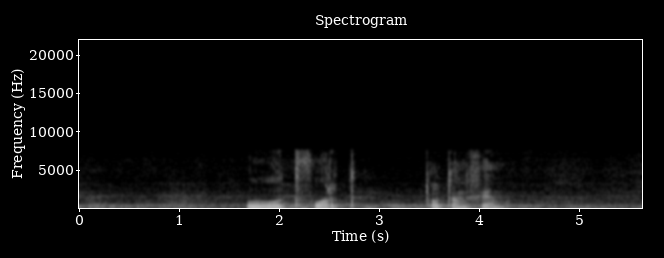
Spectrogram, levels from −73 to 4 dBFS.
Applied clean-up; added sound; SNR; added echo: none; none; none; none.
